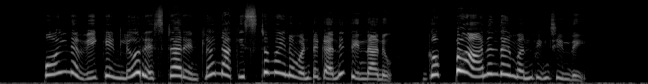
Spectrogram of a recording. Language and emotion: Telugu, happy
